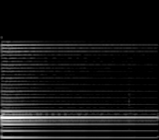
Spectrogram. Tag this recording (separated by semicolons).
lofi; melody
